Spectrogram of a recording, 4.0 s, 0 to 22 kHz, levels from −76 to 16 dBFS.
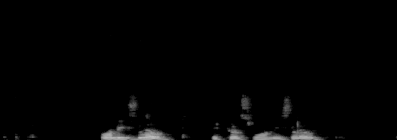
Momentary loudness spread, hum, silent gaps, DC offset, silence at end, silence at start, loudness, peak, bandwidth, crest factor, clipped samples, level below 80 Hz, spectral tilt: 15 LU; none; none; under 0.1%; 0.8 s; 1 s; -19 LUFS; -2 dBFS; 6.8 kHz; 20 dB; under 0.1%; -66 dBFS; -8.5 dB/octave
